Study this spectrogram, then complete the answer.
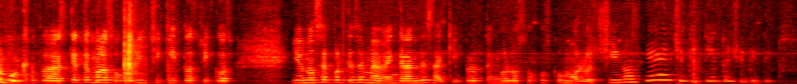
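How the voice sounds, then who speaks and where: A woman's voice: medium pitch, fairly even intonation, normal speed, a little hiss or hum. A woman in her thirties with a Mexican Spanish accent, hosting a cooking livestream and chatting casually with her viewers, giggling often. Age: 30s. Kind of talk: casual live chat with viewers.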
